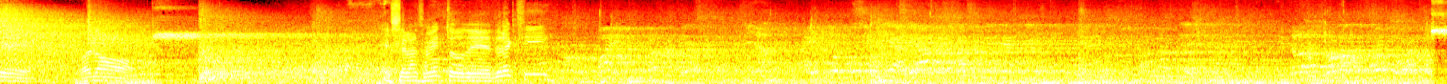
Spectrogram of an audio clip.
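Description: Players shout to each other, echoing in a large hall.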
